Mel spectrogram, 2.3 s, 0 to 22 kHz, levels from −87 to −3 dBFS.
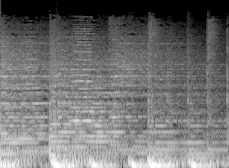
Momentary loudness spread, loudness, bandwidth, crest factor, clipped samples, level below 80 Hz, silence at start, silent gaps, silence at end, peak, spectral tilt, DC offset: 5 LU; -14 LUFS; 12.5 kHz; 10 dB; 0.1%; -12 dBFS; 0 s; none; 0 s; 0 dBFS; -5.5 dB/octave; under 0.1%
